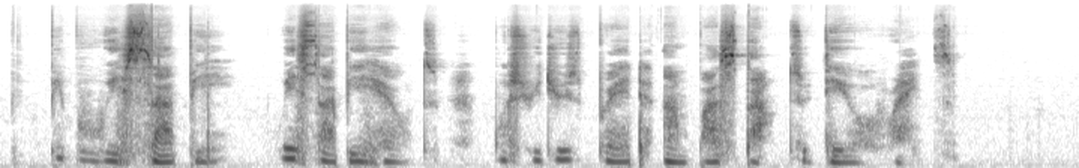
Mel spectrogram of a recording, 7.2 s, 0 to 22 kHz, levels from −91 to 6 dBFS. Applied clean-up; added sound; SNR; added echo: none; none; none; none.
